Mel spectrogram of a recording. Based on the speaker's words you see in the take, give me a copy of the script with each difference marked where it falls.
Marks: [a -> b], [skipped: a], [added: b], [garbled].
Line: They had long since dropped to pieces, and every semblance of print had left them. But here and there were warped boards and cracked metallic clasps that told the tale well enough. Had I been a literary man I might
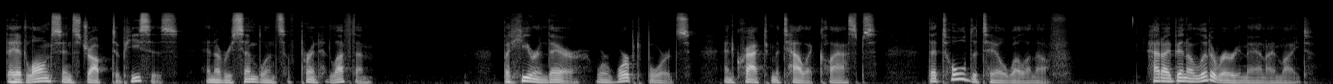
They had long since dropped to pieces, and every semblance of print had left them. But here and there were warped boards and cracked metallic clasps that told the tale well enough. Had I been a literary man I might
